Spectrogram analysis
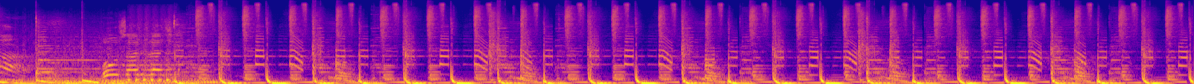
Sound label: remix dance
